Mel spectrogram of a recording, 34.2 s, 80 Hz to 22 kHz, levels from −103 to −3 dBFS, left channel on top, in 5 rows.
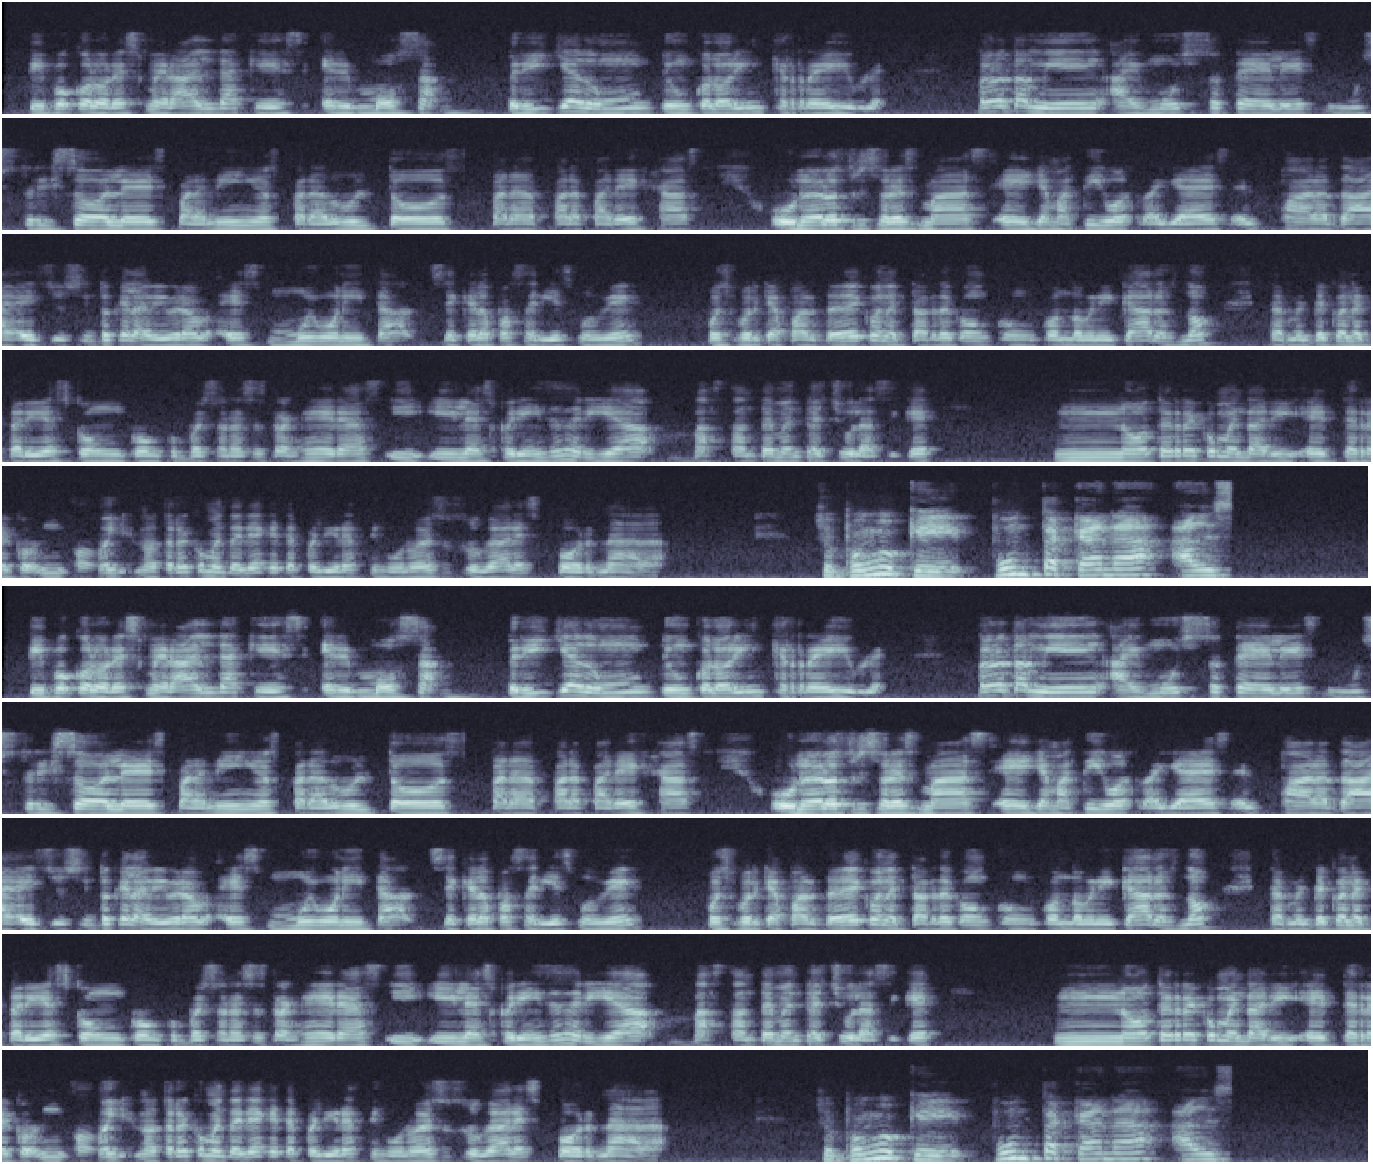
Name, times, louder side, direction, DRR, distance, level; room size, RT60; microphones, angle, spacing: voice 1, 0.1-4.4 4.9-16.9 17.2-25.2 25.8-30.7, right 2 dB, 45° right, 4.3 m, -27 dB
voice 2, 31.5-33.5, left 3 dB, 60° left, 1.7 m, -23 dB
head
